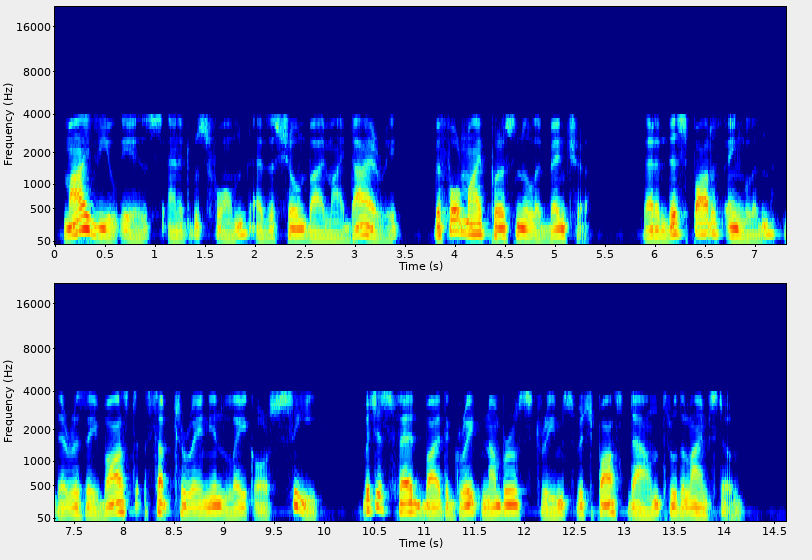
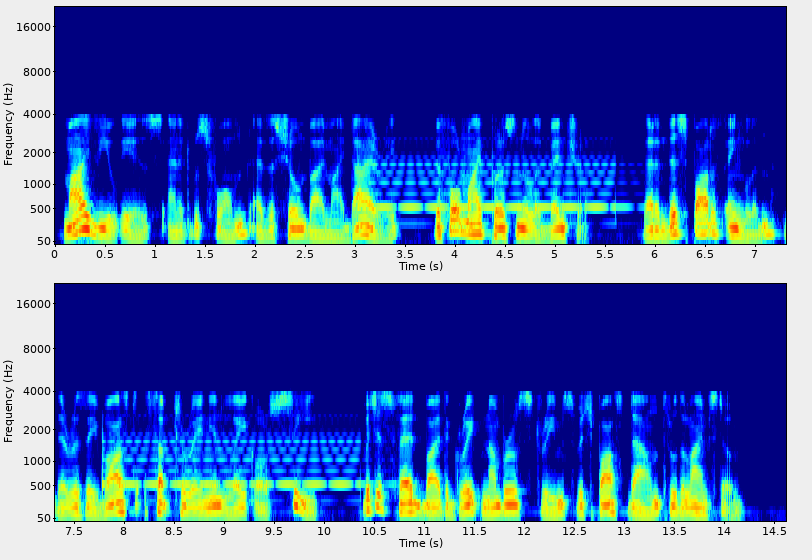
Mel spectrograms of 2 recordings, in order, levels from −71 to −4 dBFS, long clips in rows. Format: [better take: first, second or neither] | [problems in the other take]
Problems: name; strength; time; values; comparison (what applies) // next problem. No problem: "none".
first | background sound (Keyboard (musical)); 12 dB below the speech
